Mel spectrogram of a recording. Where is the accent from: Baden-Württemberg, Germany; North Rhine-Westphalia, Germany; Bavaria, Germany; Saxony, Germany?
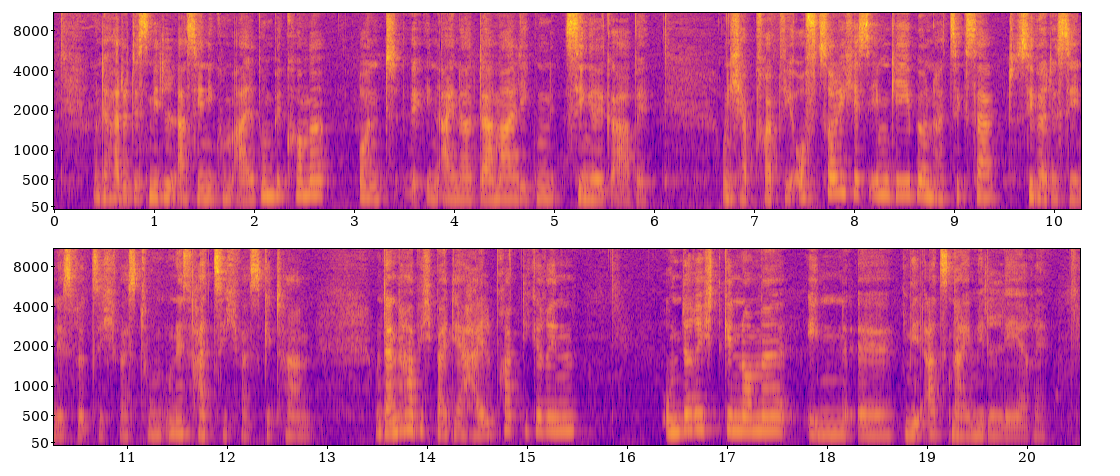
Baden-Württemberg, Germany; Bad Friedrichshall; Ich komme aus Bad Friedrichshall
